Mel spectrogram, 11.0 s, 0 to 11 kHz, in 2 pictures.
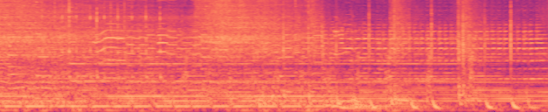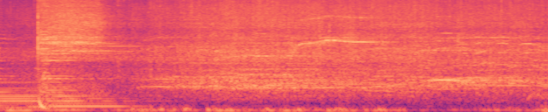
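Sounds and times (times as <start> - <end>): audience applauding: 0.0 - 5.2, 6.0 - 10.9
western swing band with drums: 0.0 - 6.8.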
